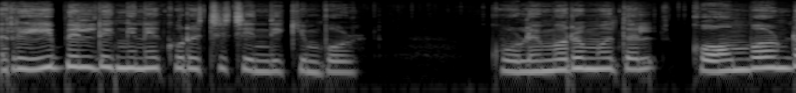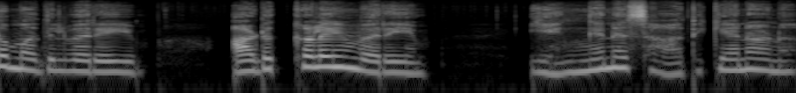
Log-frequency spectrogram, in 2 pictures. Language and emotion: Malayalam, sad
